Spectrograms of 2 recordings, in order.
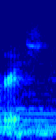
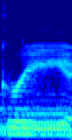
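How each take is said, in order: First: The word ends with an s sound. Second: The word ends on a vowel, no s. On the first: This is how the speaker says the name. "but I call it Gris" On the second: This is another way people say the name. "it can be pronounced like Gree and other things"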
